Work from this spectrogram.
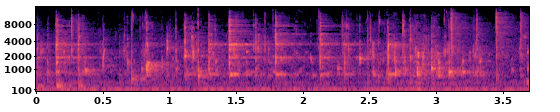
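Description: A chopstick beats eggs for orange pecan French toast in a bowl, producing quick, irregular clicks and wet tapping against the dish, close and moderately quiet, with a low hum in the background.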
